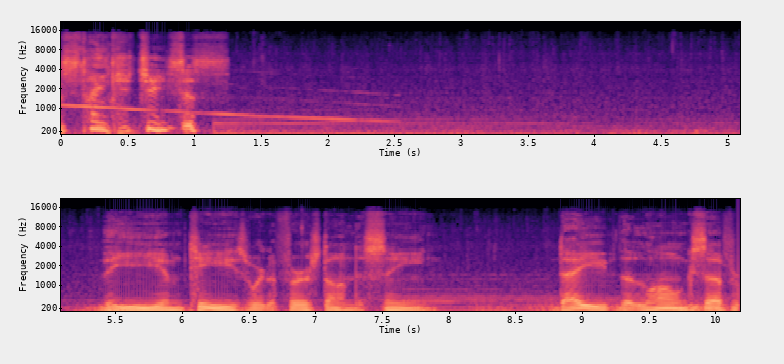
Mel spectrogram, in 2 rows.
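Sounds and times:
speech: 0.0s - 1.4s, 5.9s - 8.0s, 8.8s - 10.1s
distant emergency vehicle siren: 0.0s - 5.5s.

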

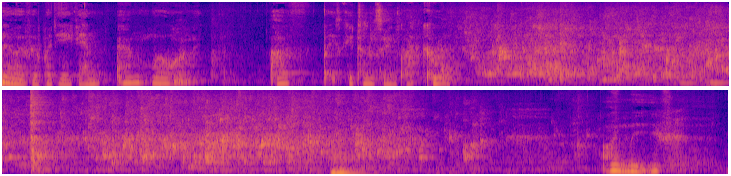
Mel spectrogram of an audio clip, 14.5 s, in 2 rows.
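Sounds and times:
speech: 0.0s - 2.1s, 2.7s - 4.9s, 10.6s - 10.8s, 13.3s - 14.1s
bath water draining out of tub: 4.2s - 14.3s.

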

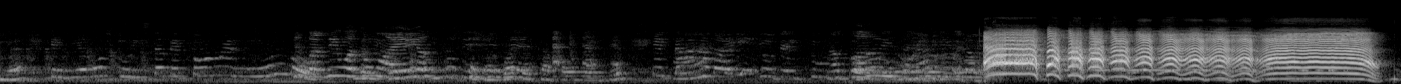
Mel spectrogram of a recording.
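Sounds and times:
laughing: 9.8s - 14.0s.

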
